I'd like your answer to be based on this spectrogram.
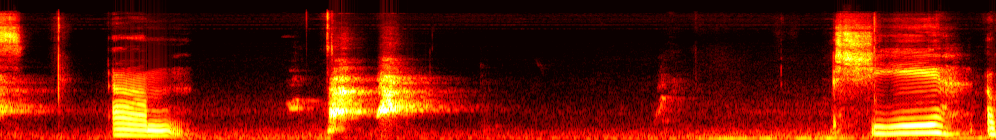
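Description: Dogs bark indoors in a home, two or three sharp, close barks spaced across several seconds, each a short burst, with quiet gaps between them.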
